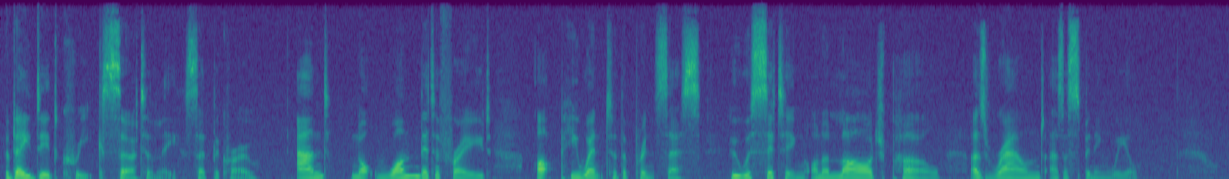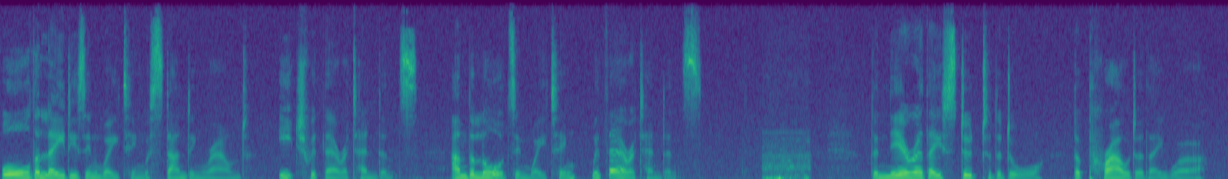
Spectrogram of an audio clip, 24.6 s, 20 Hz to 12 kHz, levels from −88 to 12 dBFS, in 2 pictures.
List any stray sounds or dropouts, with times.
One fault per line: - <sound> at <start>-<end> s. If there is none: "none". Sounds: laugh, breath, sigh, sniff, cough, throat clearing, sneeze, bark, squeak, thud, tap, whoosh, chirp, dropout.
- laugh at 19.9-20.4 s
